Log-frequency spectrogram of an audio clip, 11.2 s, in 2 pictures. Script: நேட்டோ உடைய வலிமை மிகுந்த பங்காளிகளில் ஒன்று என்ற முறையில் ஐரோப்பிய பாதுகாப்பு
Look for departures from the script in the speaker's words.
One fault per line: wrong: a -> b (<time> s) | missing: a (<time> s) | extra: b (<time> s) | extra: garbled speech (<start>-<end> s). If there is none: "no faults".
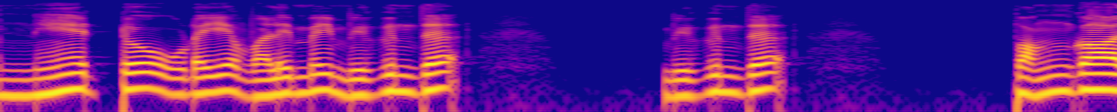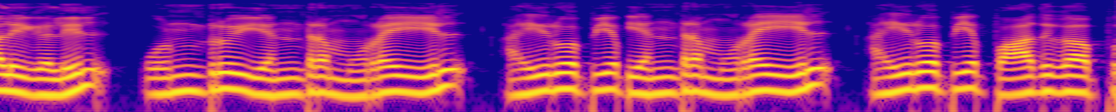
extra: மிகுந்த (3.3 s)
extra: என்ற முறையில் ஐரோப்பிய (8.7 s)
